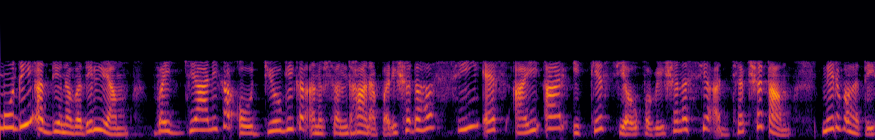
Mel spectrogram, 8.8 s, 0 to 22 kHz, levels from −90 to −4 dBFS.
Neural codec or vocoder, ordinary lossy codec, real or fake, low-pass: codec, 16 kHz, 16 kbps, FunCodec, trained on Chinese and English, 50 frames a second; none; fake; 3.6 kHz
